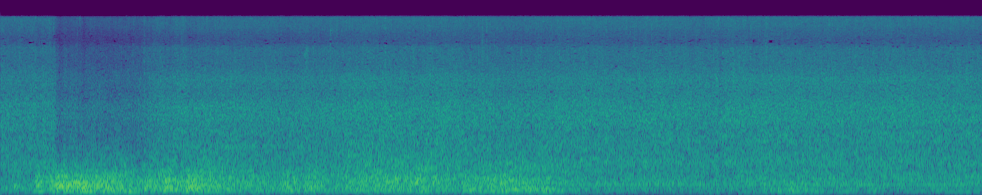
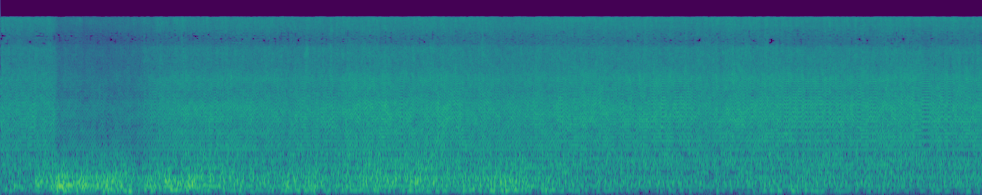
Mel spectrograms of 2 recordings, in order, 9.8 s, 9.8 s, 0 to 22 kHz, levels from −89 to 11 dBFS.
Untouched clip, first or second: first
